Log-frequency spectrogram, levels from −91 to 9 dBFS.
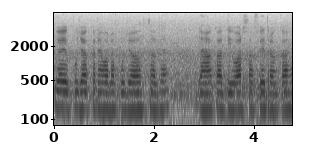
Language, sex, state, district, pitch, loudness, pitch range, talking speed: Hindi, male, Jharkhand, Deoghar, 150 Hz, -17 LUFS, 150-155 Hz, 190 wpm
